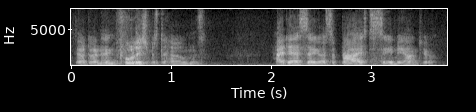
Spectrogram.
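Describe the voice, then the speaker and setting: Smug old movie bad guy, fast sharp raspy talk, taunting, menacing, 1940s style. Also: mid-range voice, lively intonation, poor audio. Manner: taunting, self-satisfied. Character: smug, menacing male villain who mimics voices. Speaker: actor playing a film villain. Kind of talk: 1940s film acting.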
